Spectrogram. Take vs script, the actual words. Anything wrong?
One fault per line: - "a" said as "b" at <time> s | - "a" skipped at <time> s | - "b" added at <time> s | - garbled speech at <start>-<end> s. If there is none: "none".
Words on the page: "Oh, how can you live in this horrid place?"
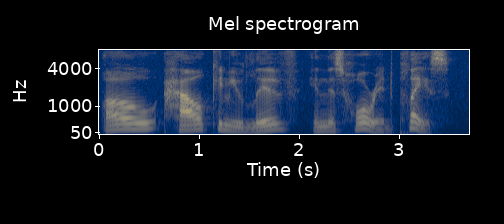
none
